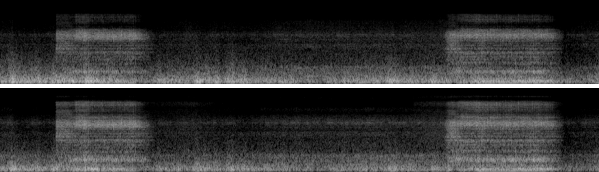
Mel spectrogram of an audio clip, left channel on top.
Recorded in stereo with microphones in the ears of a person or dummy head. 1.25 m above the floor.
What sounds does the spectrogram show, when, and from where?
0.6 s snoring: 20° right (ahead or behind)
